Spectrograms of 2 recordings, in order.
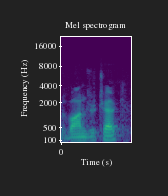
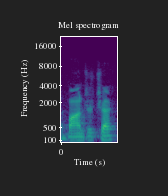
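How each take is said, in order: First: The name begins with a V sound. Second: The name begins with a B sound. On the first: The speaker calls it wrong. "I always think it's pronounced with a V" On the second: The speaker calls it right. "but it is uh"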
